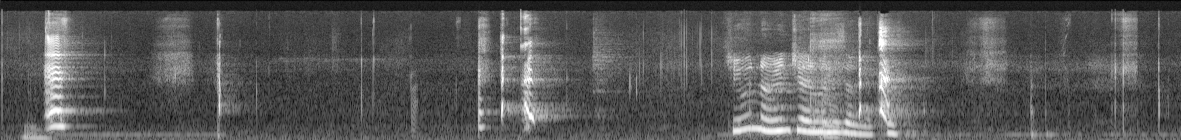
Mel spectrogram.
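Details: Baby girl irritated by her own hiccups: sharp, abrupt infant hiccup sounds with fussy vocal whining in between.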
